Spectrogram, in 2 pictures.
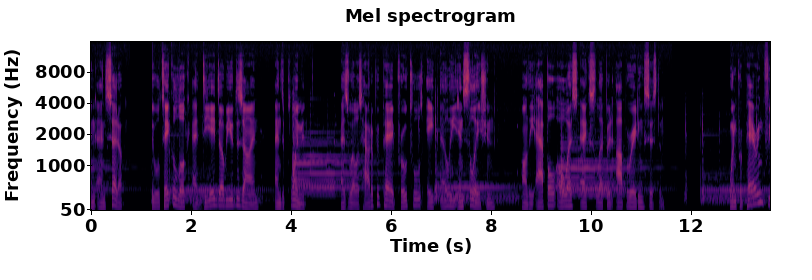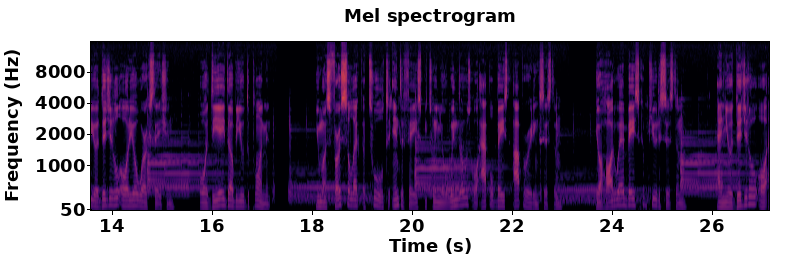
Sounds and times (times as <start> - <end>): Speech: 0.0 - 4.4, 5.0 - 11.5, 12.8 - 15.2, 15.8 - 17.2, 18.1 - 23.0, 23.7 - 25.5, 26.1 - 27.1
Music: 0.0 - 27.1.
